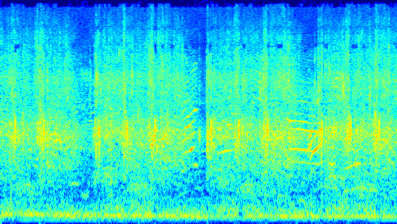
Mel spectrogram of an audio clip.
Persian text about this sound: این صدای تنها صدها تن از معترضان کاتالان است که روز سه‌شنبه در یک میدان در منطقه در شمال بارسلون گرد هم آمدند و فریاد زدند که رأی دادند.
